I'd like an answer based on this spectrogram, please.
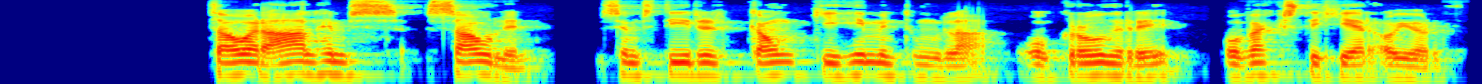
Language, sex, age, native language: Icelandic, male, 30-39, Icelandic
